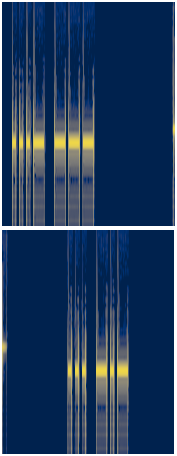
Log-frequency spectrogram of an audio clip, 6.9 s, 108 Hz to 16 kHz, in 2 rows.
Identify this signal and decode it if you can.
Morse code, heard as a keyed tone, about 17 wpm, 700 Hz. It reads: VO SK
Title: Top Two Letter Combinations in Words 17wpm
